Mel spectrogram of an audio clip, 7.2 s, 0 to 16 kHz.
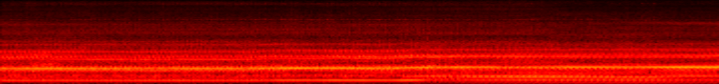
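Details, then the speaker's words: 1982-84 Harley Sportster Hitachi generator after rebuild (corroded brush holder fixed), bench-run by a drive motor at about 12-13 V, 13-14 A full output: steady high-pitched whine rising with speed, cause unknown. "12 not sure why it's making that noise but full output just like the other ones"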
